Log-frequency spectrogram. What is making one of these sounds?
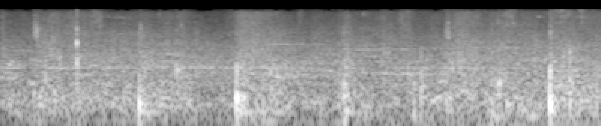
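Footsteps tap on pavement as a woman walks past.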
